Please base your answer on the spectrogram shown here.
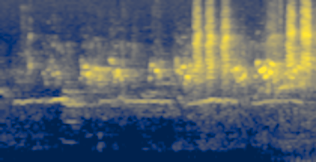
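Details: In an aviary, budgerigar chatter starts softly and builds into quick, bright chirps and warbles, over a faint steady whistled note.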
